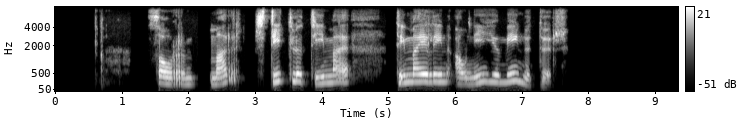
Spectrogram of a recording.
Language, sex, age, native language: Icelandic, female, 50-59, Polish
